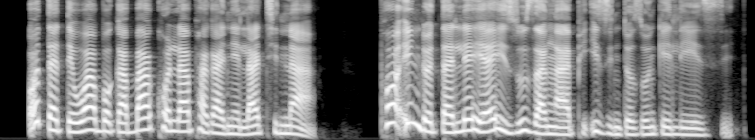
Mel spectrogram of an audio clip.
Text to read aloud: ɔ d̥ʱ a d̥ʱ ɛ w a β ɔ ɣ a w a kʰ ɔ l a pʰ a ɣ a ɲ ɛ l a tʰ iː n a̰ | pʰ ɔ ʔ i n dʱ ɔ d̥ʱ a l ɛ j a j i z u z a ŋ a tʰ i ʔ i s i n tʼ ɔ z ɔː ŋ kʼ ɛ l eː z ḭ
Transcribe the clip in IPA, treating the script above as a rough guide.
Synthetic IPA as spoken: ɔ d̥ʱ a d̥ʱ ɛ w a β ɔ ɣ a β a kʰ ɔ l a pʰ a ɣ a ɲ ɛ l a tʰ i n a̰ | pʰ ɔ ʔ i n dʱ ɔ d̥ʱ a l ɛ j a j i z u z a ŋ a pʰ i ʔ i z i n tʼ ɔ z ɔ ŋ kʼ ɛ l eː z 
